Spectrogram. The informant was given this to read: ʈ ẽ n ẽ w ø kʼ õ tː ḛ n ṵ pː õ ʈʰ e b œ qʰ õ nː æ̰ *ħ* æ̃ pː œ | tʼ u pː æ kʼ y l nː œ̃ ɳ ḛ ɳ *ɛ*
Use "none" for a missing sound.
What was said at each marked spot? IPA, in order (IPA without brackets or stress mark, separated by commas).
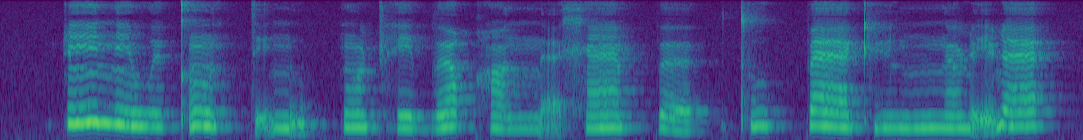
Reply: x, æ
